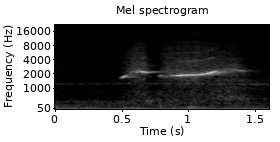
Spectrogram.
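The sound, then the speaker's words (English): A woman, called Gran, whistles in front of a walk-in wardrobe: a brief high note, then a longer, steady whistled tone, fairly soft and alone with no talk. “Sam heads upstairs, where Edna is in front of the walk-in wardrobe, whistling.”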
